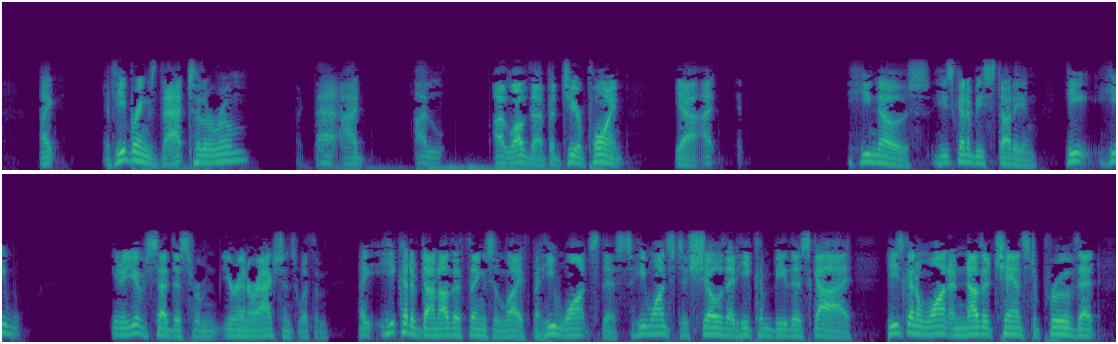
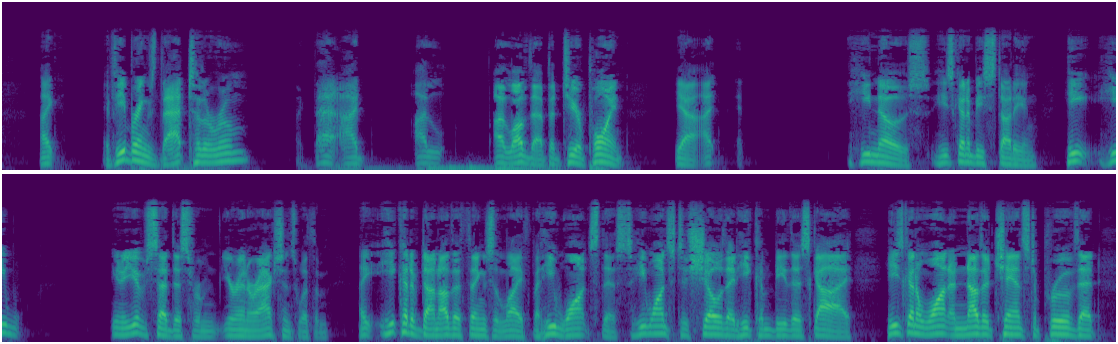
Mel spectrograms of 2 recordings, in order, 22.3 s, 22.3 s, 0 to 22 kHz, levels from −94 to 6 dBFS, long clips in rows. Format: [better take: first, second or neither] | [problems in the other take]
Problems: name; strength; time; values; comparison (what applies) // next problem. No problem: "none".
second | garbled, watery; badly; nothing above 5.5 kHz; slightly in the second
